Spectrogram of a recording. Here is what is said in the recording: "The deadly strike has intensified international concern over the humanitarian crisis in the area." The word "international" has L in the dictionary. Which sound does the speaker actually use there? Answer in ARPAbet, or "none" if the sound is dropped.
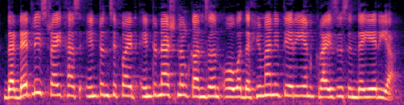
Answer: L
